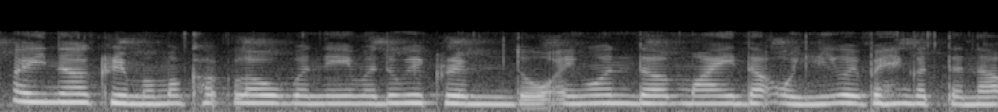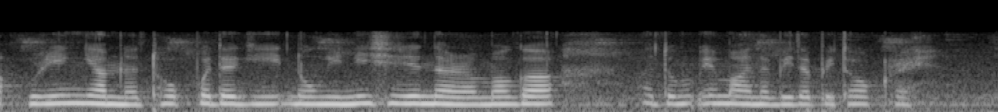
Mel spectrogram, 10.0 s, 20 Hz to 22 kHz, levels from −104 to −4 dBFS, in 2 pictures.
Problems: background sounds at intervals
